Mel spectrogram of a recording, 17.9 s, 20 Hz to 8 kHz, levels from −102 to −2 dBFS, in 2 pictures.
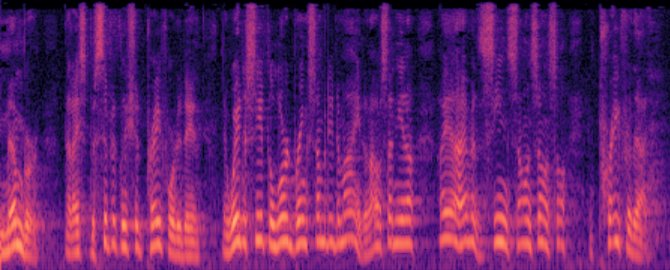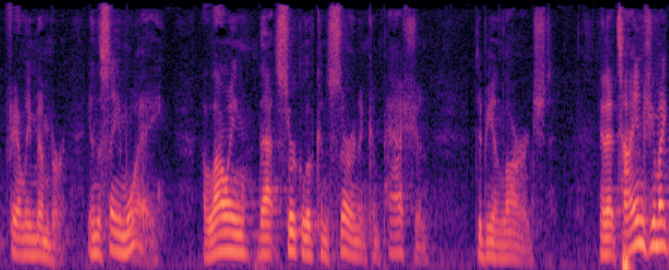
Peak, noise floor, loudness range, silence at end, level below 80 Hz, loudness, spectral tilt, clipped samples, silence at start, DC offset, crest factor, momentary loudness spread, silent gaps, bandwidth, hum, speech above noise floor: -10 dBFS; -62 dBFS; 5 LU; 0 s; -48 dBFS; -31 LUFS; -6 dB/octave; under 0.1%; 0 s; under 0.1%; 20 dB; 17 LU; none; 8 kHz; none; 32 dB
